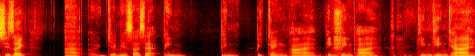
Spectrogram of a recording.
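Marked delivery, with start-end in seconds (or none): 1.0-7.1 put-on high, slow older lady voice, stumbling over "pecan pie". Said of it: "She's, like, going off it".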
